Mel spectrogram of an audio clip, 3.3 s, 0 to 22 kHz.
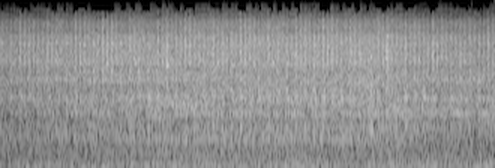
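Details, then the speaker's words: Ford F-150 3.5 idling after a water pump replacement: smooth, even low rumble with no squeal, rattle or knock; the earlier noise is gone and there are no leaks. "it is now running no more noise it's gone no leaks we uh we wrapped that one up"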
